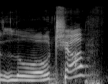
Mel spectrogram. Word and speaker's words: Luocha: your help so she says it closer to luocha but it's not cha like it's still two syllables it's not luocha which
